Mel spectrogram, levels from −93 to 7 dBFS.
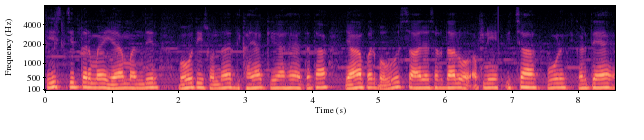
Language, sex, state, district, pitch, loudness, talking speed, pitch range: Marwari, male, Rajasthan, Nagaur, 145 Hz, -16 LUFS, 155 wpm, 140-155 Hz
